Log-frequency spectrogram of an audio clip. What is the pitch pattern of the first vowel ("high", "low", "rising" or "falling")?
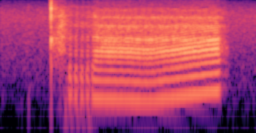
rising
